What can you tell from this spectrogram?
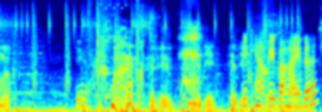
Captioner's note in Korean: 웃음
